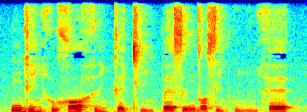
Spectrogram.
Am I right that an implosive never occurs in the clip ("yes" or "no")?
yes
